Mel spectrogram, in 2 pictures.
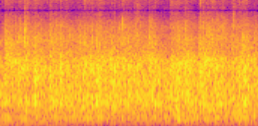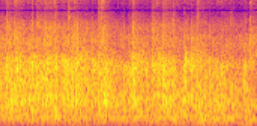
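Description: An audience at a regional gathering applauds steadily, a dense continuous wash of clapping from many hands at fairly close range, without talk.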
